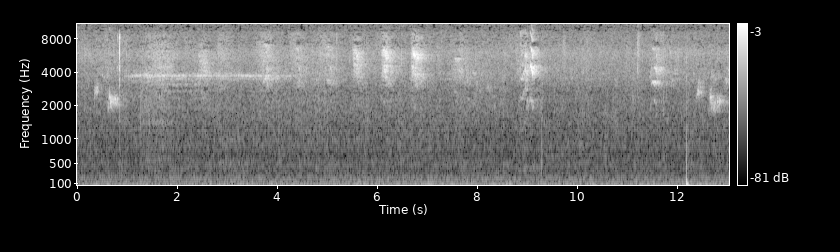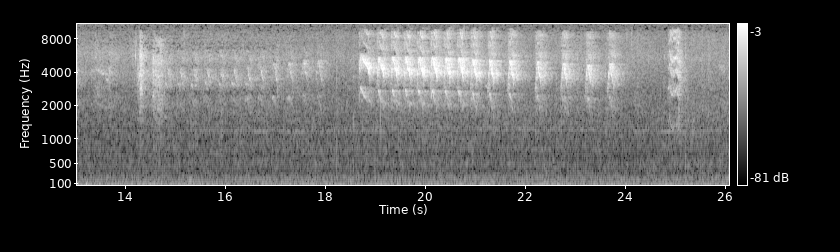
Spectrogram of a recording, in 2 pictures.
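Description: Small birds chirping and trilling in high, quick notes, building to a fast, dense run of chirps in the second half, over a steady hiss of rain. A single sharp tap about halfway through.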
